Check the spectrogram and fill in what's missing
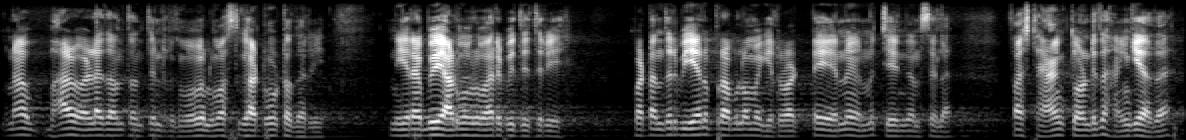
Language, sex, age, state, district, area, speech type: Kannada, male, 18-30, Karnataka, Gulbarga, rural, spontaneous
